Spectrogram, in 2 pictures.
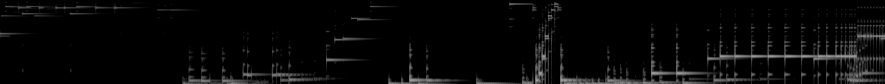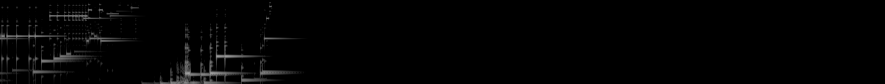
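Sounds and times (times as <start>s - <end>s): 
arpeggiated xylophone in a house style: 1.8s - 4.4s, 5.2s - 9.6s, 10.6s - 11.8s.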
